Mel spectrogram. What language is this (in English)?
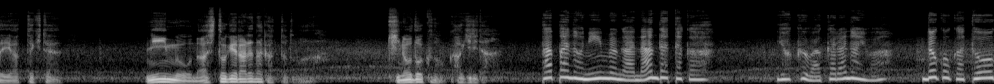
Japanese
